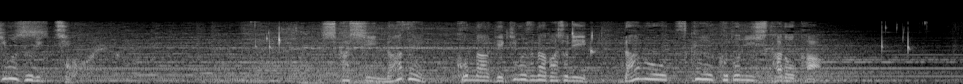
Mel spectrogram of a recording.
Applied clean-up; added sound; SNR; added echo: none; Wind instrument, woodwind instrument + Raindrop / Drip; 12 dB; none.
